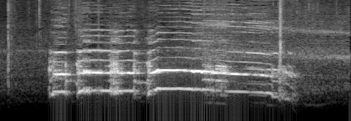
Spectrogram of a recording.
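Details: Rooster kept with hens in a Ukrainian garden at the end of summer, giving one full crow of about two and a half seconds, harsh and stepped at first, then a long held note sliding down at the end.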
